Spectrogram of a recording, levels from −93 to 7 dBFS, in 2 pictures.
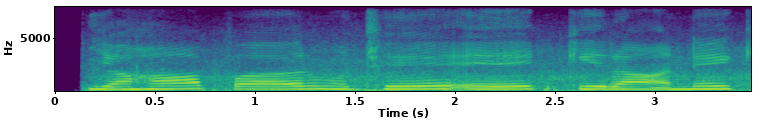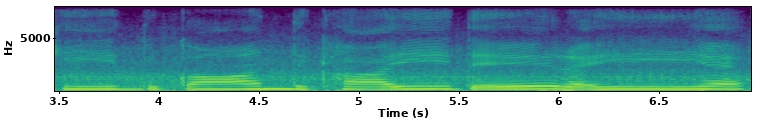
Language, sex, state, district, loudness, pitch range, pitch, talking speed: Hindi, female, Madhya Pradesh, Katni, -11 LUFS, 235-255 Hz, 245 Hz, 95 wpm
